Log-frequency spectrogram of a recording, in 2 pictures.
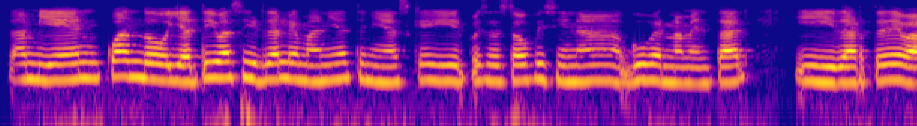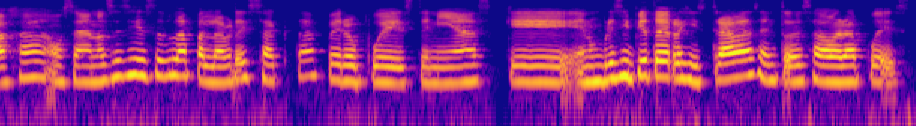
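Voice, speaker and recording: A woman's voice: fairly high pitch, clean tone. A young woman in her twenties with a Monterrey Mexican accent, casually recounting her time as an exchange student, talking conversationally with lots of fillers. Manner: conversational, frequent "pues" and "o sea" fillers. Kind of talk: casual first-person account.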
